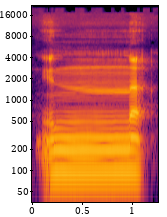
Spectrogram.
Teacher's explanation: 2 حرکت تک نون کو دبا کر اس نون کو پڑھیں گے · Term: نون غنہ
